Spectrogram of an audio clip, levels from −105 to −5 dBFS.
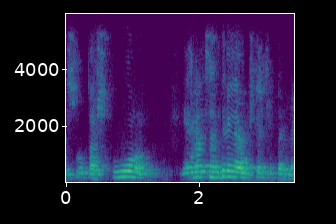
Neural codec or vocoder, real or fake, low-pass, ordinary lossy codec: codec, 44.1 kHz, 3.4 kbps, Pupu-Codec; fake; 5.4 kHz; Opus, 32 kbps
